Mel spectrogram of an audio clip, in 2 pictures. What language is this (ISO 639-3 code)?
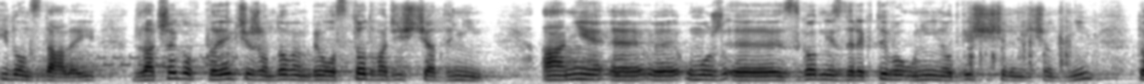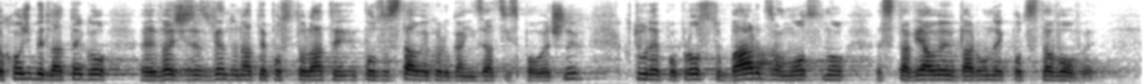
pol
